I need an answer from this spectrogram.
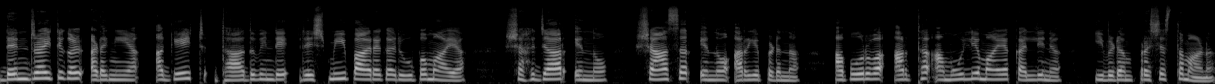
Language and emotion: Malayalam, neutral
